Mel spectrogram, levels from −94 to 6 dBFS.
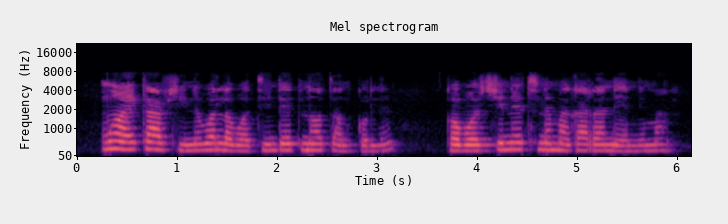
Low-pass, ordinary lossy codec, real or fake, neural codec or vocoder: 19.8 kHz; AAC, 24 kbps; real; none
